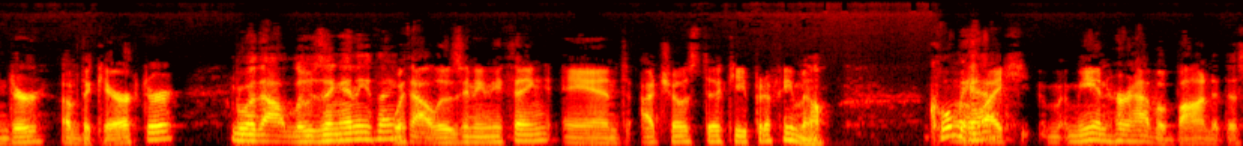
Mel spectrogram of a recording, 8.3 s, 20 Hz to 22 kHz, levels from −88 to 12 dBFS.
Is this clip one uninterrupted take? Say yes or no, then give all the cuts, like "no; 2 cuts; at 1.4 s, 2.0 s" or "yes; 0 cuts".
yes; 0 cuts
